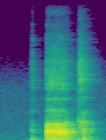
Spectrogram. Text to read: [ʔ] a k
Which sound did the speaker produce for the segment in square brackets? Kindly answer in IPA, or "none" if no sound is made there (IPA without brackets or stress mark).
ʔ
